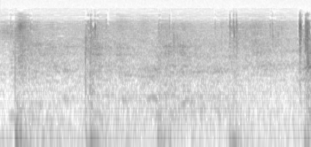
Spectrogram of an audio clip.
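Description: Bare feet stepping in unison on a stage floor, making low thuds about twice a second as three performers walk forward in step.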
